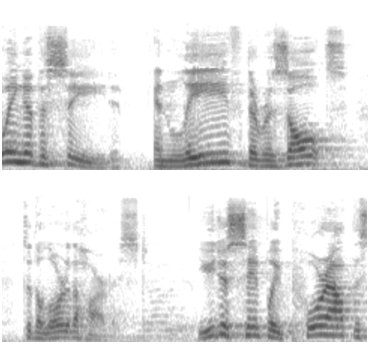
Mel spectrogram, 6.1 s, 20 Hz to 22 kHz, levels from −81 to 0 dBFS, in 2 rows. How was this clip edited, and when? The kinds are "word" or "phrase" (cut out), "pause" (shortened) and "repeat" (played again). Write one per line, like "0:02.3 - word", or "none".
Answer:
none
